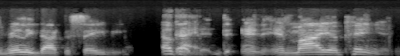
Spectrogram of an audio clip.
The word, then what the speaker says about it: Sebi: Like, what is the correct way to pronounce? Because I heard Sebi, Sebi. Which one is correct? It's really Dr. Sebi.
